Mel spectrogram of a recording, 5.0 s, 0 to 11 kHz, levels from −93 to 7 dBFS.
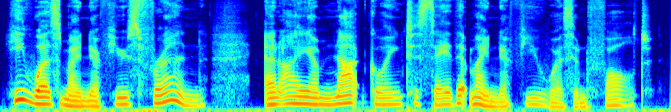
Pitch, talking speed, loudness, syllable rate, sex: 145 Hz, 215 wpm, -21 LUFS, 4.5 syllables/s, female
